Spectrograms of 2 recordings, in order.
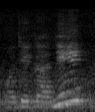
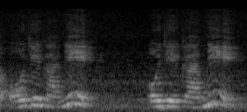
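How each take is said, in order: First: 가니 lifted at the end; wrong rising tune. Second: 가니 dropping at the very end; falling question tune. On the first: Teacher shows the tune not to use, wrong rising tune. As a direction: push 니 upward at the close. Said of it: "이렇게 안 하고요". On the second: Teacher shows the natural Korean tune, falling question tune. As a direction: bring 니 down to close the question. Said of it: "있을 때는 뒤를". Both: Shown as a demonstration.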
